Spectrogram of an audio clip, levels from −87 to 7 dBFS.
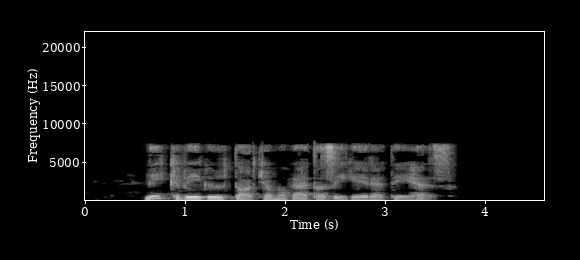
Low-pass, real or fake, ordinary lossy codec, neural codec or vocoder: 7.2 kHz; real; AAC, 32 kbps; none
